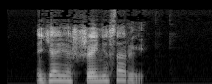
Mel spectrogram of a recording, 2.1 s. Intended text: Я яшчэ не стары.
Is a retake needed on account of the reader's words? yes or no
no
